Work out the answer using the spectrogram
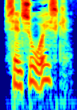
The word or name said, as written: sensorisk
